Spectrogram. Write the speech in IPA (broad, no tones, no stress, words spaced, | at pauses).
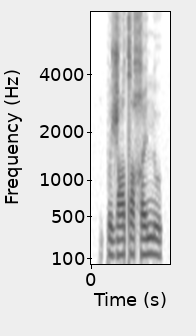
pəʒa tˤəχenu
